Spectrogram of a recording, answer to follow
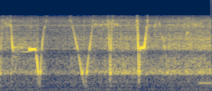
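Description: Homebuilt WBR regenerative shortwave receiver being tuned by hand. Whistles sweep down in pitch and back up about four times over a steady hiss as the tuning passes station carriers.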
